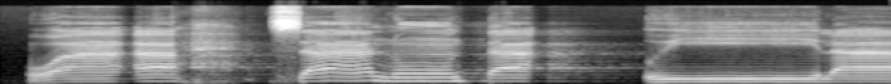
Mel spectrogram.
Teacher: Fathah tanwin dihentikan disebut bacaan namanya mad iwad. Bunyi fathah tanwin kita ganti jadi fathah panjang. · 2 harokat saja mad iwad, sama dengan mad tabi'i panjangnya.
